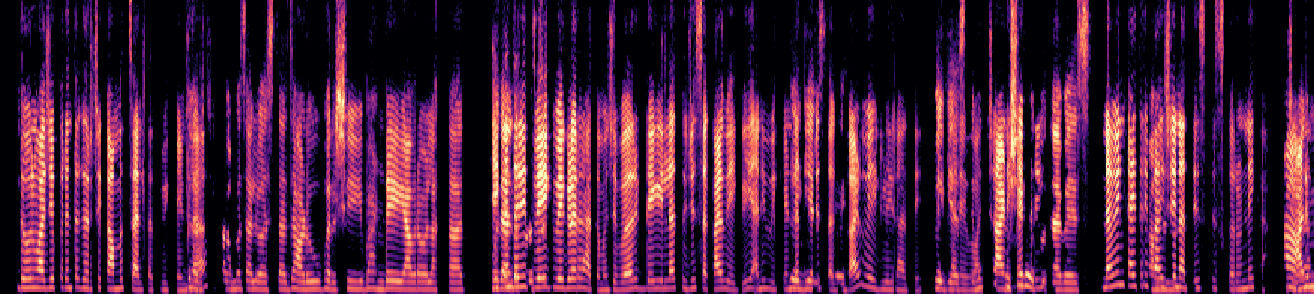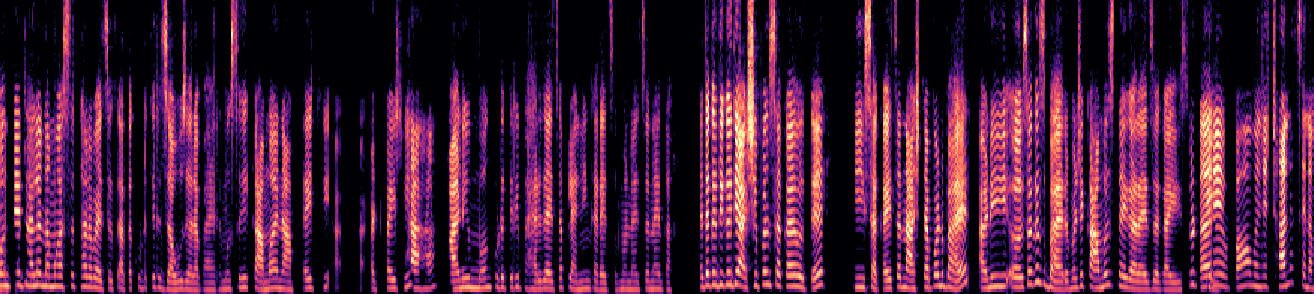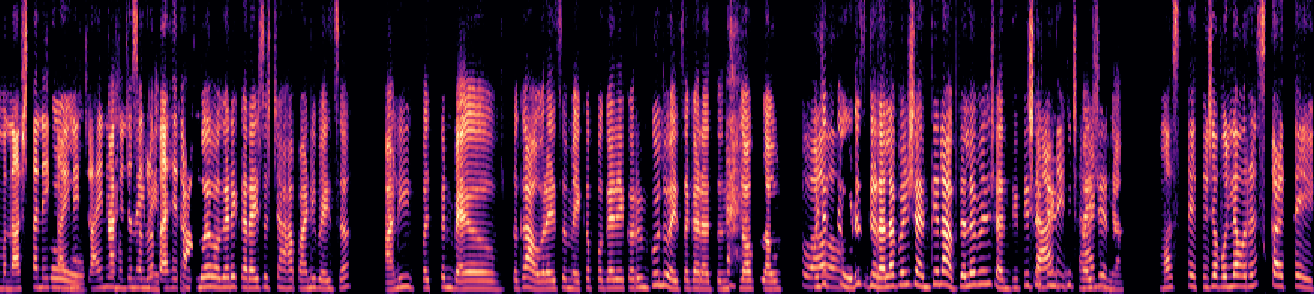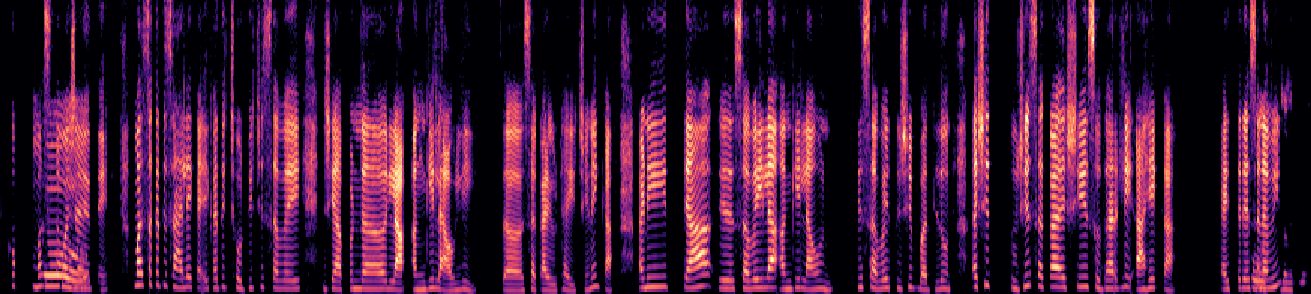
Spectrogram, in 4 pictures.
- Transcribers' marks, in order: other background noise; in English: "वर्क डेला"; joyful: "गुल व्हायचं घरातून लॉक लावून"; chuckle; laughing while speaking: "वाह, वाह, वाह!"; "छोटीशी" said as "छोटीची"
- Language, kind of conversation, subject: Marathi, podcast, सकाळी उठल्यावर तुम्ही सर्वात पहिलं काय करता?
